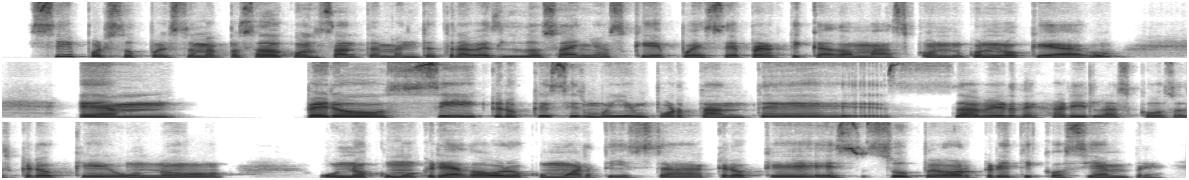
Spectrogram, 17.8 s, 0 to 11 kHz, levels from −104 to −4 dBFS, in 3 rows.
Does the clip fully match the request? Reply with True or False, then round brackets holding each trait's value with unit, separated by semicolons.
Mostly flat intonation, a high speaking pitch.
True (2.3 semitones; 200 Hz)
